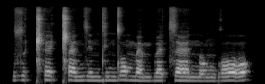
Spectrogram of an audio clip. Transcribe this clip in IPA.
zʊǁʰɛ ǁænzɪndindɔ mæmbæt͡sæ nɔŋɡɔ

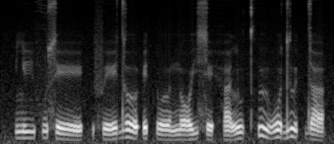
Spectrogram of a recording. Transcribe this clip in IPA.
liː˧fu˧˥seː˧˩ | feː˩˧dɤː˥˨ʔe˧t̚ ʋɤː˩nɔː˩˧jse˩ ha˩lu˥˨ t̪ʰɯː˥˨ʋo˥˨dɯː˥˨t̚da˧˩

